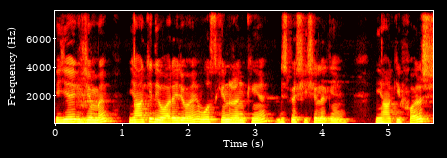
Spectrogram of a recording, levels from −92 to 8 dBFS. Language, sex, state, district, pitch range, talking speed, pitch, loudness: Hindi, male, Chhattisgarh, Raigarh, 140-165 Hz, 230 wpm, 150 Hz, -14 LUFS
